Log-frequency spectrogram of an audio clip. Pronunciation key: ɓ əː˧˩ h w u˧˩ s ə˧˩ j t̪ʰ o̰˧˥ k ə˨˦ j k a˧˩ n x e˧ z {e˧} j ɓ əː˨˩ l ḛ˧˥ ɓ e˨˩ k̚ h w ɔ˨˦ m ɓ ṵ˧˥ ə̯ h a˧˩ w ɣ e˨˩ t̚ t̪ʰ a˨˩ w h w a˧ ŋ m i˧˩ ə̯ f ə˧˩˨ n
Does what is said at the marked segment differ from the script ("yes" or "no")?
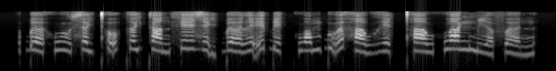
yes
